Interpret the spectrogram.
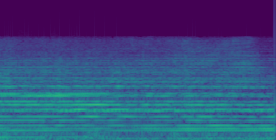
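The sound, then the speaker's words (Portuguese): A loud passing train near the railway track blares its horn in one steady, unbroken blast with a rich, buzzing chord, with the low rumble of the train underneath and no one speaking. “Passei aqui perto do trilho do trem, o trem vai me atrapalhar no podcast, mas vamos seguir.”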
